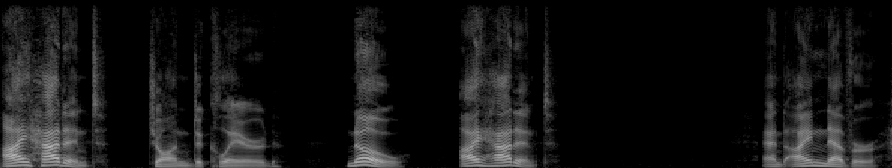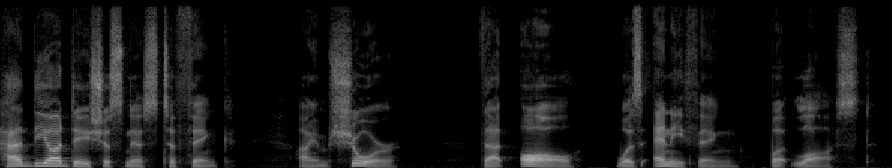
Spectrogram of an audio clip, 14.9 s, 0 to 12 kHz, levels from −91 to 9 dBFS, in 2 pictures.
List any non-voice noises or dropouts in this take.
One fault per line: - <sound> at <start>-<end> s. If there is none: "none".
none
